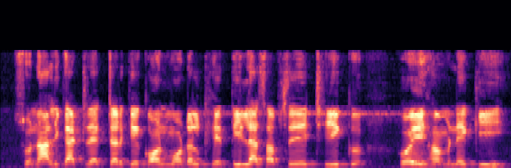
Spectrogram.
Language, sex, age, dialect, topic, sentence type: Magahi, male, 18-24, Western, agriculture, question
